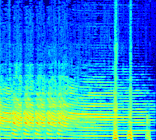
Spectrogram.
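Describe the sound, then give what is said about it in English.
A loud hip hop air horn blares in rapid stuttering bursts, holds a long sustained blast, then ends with three sharp punchy hits, heard alone without any talking. “So hip hop air horn for the police.”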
